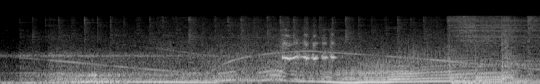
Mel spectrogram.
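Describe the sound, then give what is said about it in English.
A car drives away down a road: a rumbling engine with gliding pitch sweeps and squealing tire tones, before the low rumble drops out near the end. “He walks over to Brian's car and gets in it. Brian stands in the road and watches as he drives away.”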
